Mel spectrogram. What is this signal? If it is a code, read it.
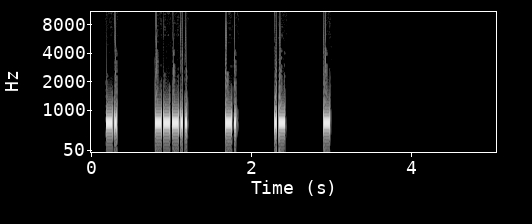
Morse code, heard as a keyed tone, about 46 wpm, spaced as for 15 wpm, 700 Hz. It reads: N8NAT
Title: USA Call Signs - 5 Characters - 6x Character Spacing - 45wpm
